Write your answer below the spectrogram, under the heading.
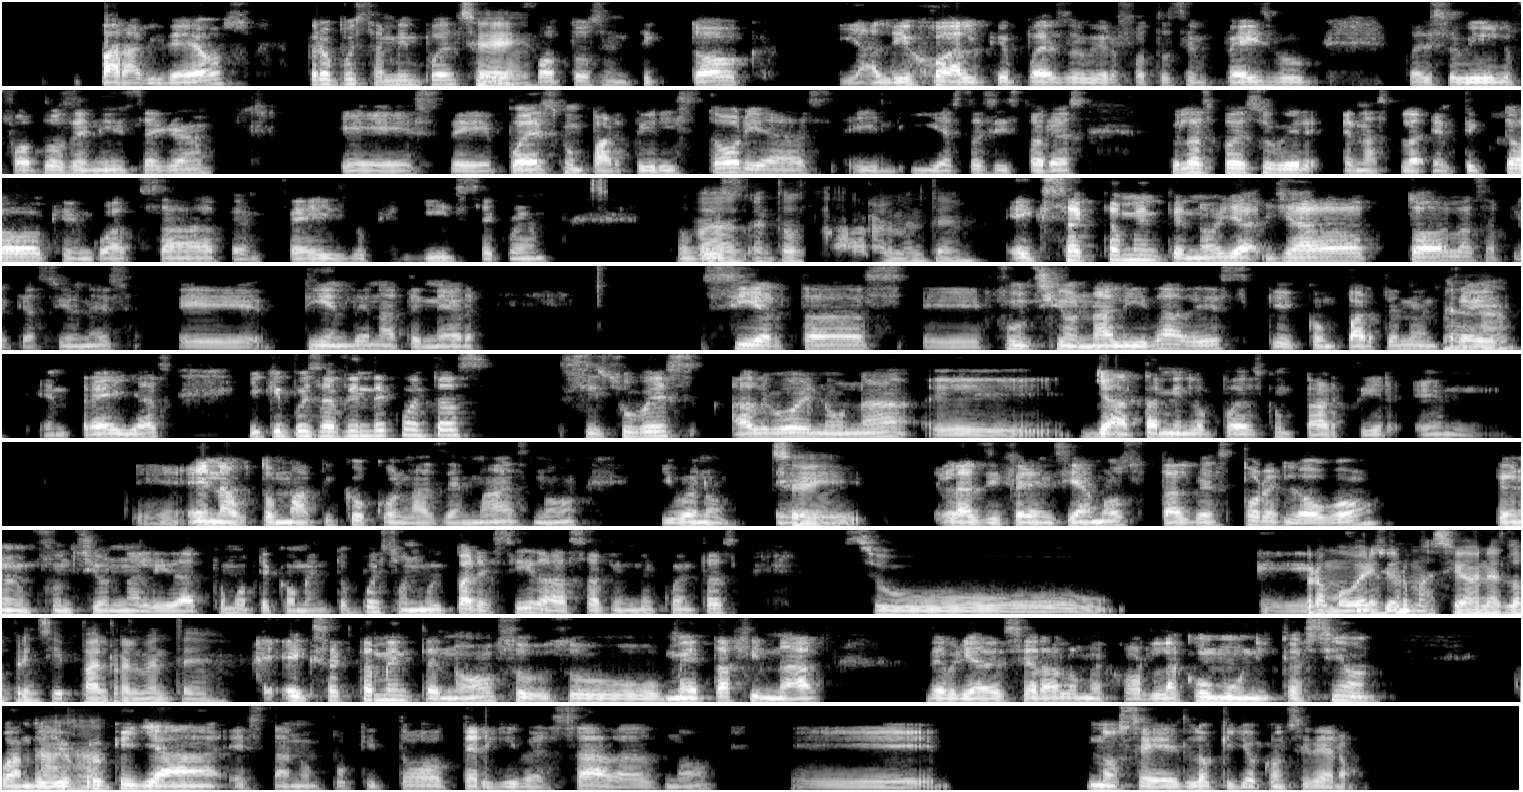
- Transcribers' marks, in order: other background noise; unintelligible speech; tapping; drawn out: "su"; "tergiversadas" said as "terguiversadas"
- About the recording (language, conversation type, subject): Spanish, podcast, ¿Qué te gusta y qué no te gusta de las redes sociales?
